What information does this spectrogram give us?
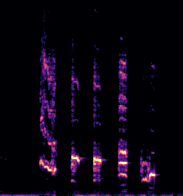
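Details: Greater green leafbird (cucak ijo) gacor song with mimicked isian phrases. Five short, loud, buzzy-whistled notes in quick succession over a faint low hum.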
